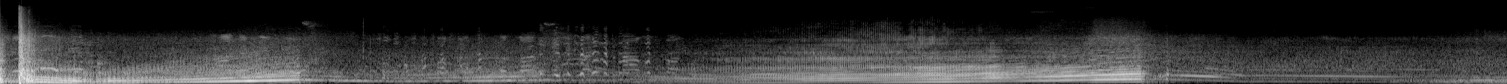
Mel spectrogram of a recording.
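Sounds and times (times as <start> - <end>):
rotary engine revving: 0.6 - 5.7, 6.9 - 12.6.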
